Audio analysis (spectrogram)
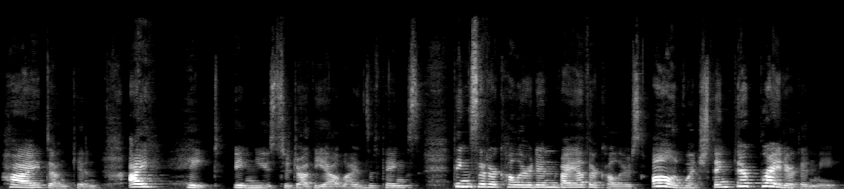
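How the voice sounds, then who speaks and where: Lady doing an annoyed slighted crayon for a storybook, high bright voice, emphatic. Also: sing-song, normal speed, creaky, heavily acted. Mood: resentful. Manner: aggrieved, emphatic.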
